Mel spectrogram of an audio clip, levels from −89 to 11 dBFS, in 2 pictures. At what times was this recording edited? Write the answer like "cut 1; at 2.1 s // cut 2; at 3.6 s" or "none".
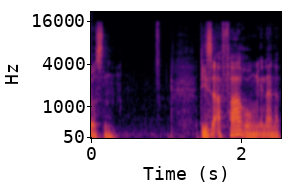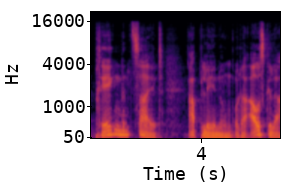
cut 1; at 1.4 s // cut 2; at 3.8 s

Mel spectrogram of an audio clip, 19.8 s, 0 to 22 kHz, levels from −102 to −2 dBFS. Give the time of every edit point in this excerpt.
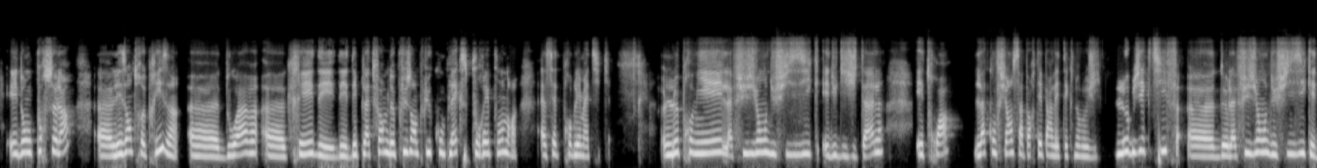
cut 1; at 9.9 s // cut 2; at 13.7 s

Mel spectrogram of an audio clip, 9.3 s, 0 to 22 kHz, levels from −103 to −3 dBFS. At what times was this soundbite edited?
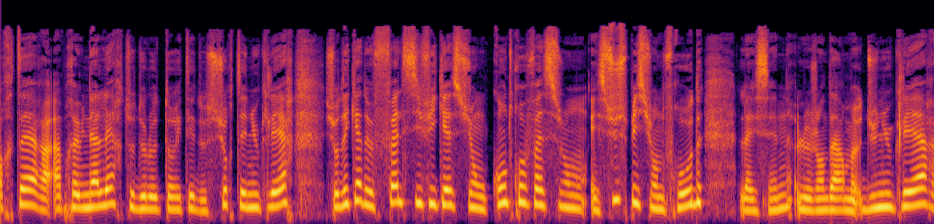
none

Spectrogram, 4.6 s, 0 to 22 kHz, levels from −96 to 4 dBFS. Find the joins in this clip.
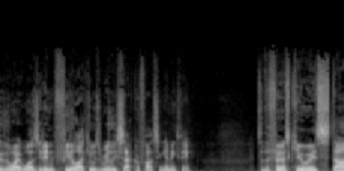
none

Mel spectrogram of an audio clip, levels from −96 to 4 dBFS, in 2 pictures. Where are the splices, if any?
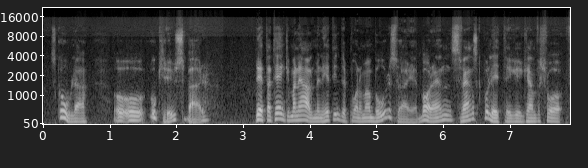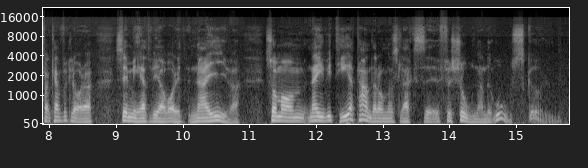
cut 1; at 3.1 s

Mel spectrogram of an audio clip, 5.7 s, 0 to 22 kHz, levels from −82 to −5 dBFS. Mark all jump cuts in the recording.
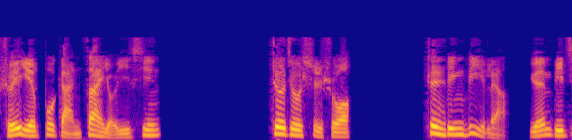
none

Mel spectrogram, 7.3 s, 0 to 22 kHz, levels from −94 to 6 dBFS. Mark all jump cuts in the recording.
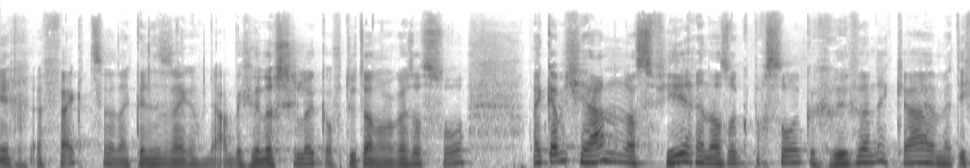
none

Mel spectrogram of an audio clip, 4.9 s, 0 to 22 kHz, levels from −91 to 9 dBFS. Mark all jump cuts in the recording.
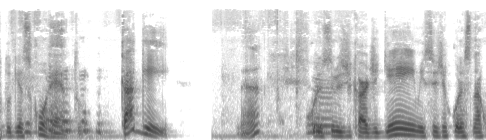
cut 1; at 3.1 s

